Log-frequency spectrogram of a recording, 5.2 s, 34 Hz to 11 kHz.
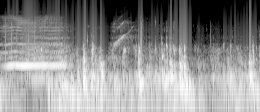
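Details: Underwater humpback whale song off the Ogasawara Islands, 23 February 2021, from a whale-watching trip with a mother, calf and escort. A brief harmonic tone opens, then gives way to scattered clicks, gurgles and water noise.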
